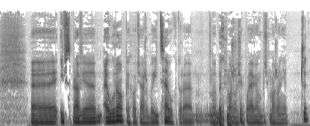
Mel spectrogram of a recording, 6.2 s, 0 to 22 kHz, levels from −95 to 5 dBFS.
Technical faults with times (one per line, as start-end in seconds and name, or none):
4.24-4.91 robotic sound from repeated short buffers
